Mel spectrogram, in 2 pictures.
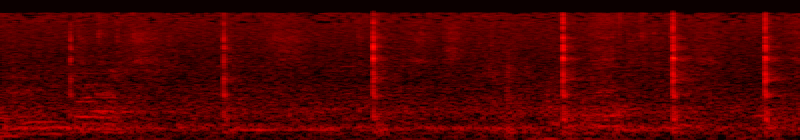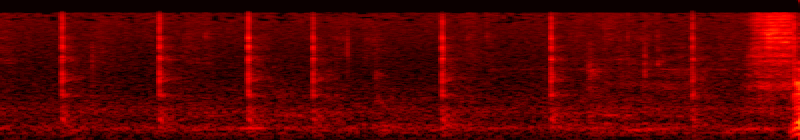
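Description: Near silence with faint, evenly spaced ticks, about two a second.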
